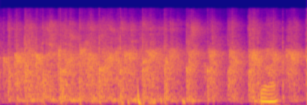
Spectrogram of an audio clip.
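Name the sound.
applause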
